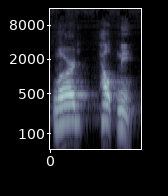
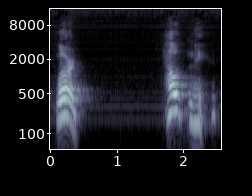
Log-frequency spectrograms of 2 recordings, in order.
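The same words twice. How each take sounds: First: Slow, louder "Lord, help me"; slow plea. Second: Desperate plea. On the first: Mother's short prayer to the Lord, slow and pleading. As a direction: lean on each word, begging. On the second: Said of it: "the desperation in her voice". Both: Acted.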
